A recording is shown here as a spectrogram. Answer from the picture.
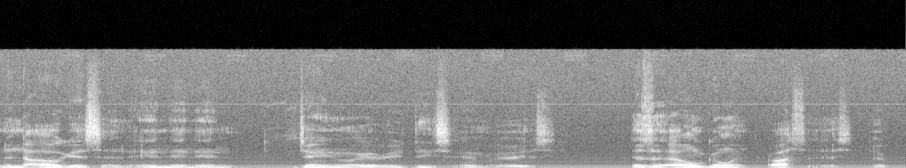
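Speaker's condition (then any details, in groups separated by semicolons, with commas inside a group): Cerebral palsy; lifelong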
